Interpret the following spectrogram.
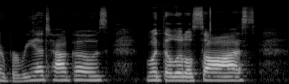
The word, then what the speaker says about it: birria: The birria or burrilla tacos with the little sauce.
